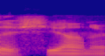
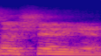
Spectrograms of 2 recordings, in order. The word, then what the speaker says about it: Oceania: what was the point I said it's not it's not oceanana it's Oceania yeah okay Millie agrees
